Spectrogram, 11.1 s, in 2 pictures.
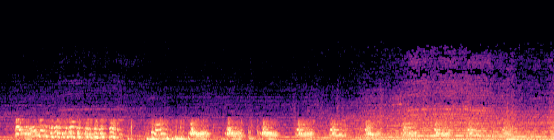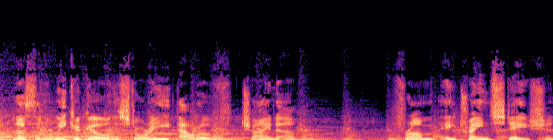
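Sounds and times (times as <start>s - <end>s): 
turkey gobbling: 0.0s - 5.2s
speech: 5.7s - 8.8s, 9.5s - 11.0s.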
